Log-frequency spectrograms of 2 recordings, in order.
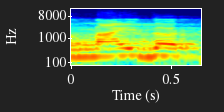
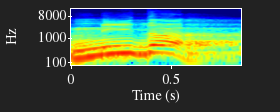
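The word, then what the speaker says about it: neither: इसको कई student आइदर, नाइदर इस तरीके से बोलते हैं, तो एग्जैक्ट प्रोनाउंसिएशन इसकी क्या होगी? ईदर, नीदर, ऐसे इसको प्रोनाउंस किया जाएगा।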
